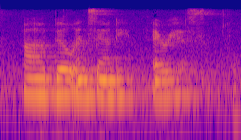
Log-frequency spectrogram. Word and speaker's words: Arias: Have you always pronounced it Arias? I've heard it pronounced about seven different ways. Um, I say Aras as does the rest of my family.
